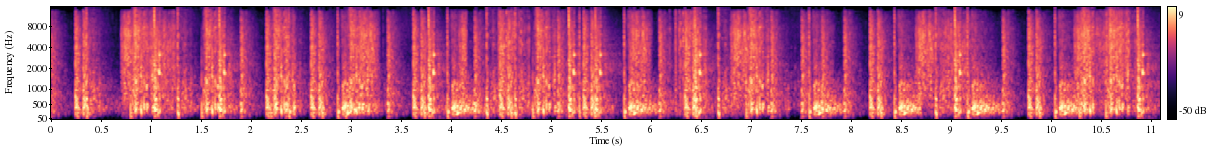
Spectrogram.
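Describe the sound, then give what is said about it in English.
Rapid, dense fireworks explosions crackle and boom almost continuously, loud, with overlapping bursts and no pauses, like a finale barrage with no voices, at a 4th of July fireworks display in the U.S. “I went to a couple fireworks displays, and they were pretty good.”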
